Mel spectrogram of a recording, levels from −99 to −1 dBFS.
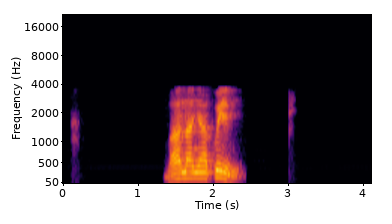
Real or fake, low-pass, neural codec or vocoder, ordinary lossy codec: fake; 3.6 kHz; codec, 16 kHz, 4 kbps, FunCodec, trained on Chinese and English, 50 frames a second; MP3, 24 kbps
